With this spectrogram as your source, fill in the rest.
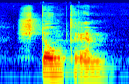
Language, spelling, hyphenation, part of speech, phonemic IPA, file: Dutch, stoomtram, stoom‧tram, noun, /ˈstoːm.trɛm/, Nl-stoomtram.ogg
- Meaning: steam tram, a tram unit pulled by a steam tram locomotive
